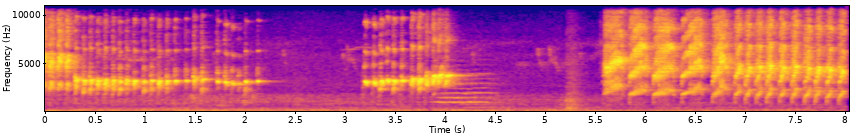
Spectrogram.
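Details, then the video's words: Agitated greater green leafbird song in several phrases: rapid high chatter, a stretch of steady whistled notes, a short tonal series, then dense buzzy chattering after a brief gap. "cucak hijau emosi."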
